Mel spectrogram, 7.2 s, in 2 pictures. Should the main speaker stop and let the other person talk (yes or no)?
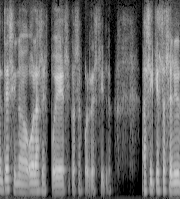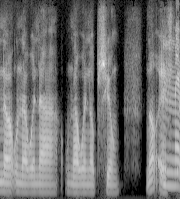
yes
